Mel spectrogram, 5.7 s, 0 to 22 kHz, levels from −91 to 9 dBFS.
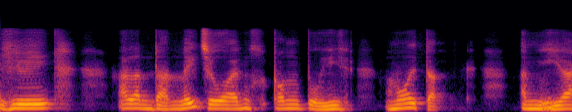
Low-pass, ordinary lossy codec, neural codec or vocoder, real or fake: none; none; codec, 16 kHz, 0.5 kbps, FunCodec, trained on Chinese and English, 25 frames a second; fake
